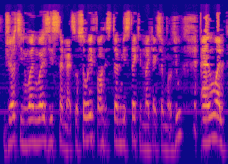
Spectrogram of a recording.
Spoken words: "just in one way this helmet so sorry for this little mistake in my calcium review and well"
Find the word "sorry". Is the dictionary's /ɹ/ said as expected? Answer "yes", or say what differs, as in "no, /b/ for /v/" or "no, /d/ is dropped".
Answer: no, /w/ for /ɹ/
